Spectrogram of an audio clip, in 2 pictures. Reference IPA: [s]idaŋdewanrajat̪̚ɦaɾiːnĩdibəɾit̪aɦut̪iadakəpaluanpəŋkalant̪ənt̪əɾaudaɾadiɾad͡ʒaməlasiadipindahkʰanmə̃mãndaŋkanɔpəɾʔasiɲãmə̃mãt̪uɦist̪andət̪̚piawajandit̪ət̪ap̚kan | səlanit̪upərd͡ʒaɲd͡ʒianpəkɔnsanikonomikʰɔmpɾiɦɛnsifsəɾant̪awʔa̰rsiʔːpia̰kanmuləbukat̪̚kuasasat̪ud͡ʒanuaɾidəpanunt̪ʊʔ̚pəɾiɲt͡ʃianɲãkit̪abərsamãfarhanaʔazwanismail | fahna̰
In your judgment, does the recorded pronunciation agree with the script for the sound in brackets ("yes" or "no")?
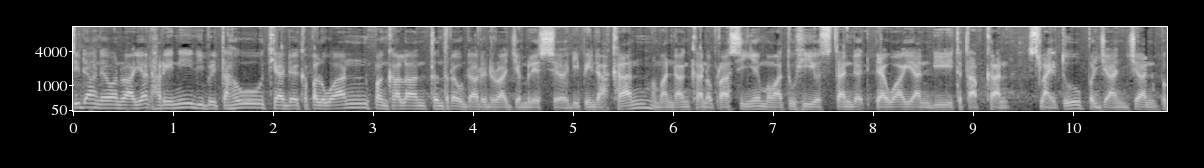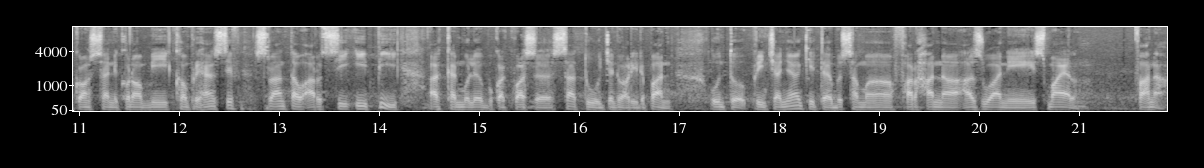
yes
